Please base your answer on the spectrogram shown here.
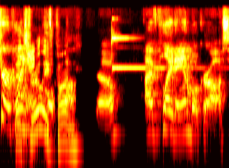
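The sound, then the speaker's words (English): Phone notification chime: a brief high electronic ding sounds in a short pause between stretches of conversation, with people talking before and after it. “And there's your notification.”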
